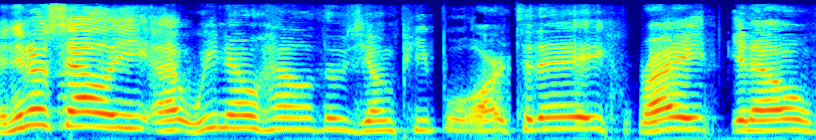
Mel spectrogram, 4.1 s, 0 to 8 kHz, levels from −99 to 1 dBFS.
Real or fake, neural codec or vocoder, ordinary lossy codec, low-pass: real; none; AAC, 32 kbps; 7.2 kHz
